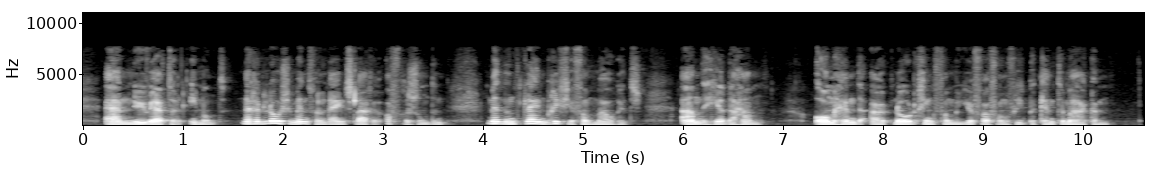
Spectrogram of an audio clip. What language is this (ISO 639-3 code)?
nld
